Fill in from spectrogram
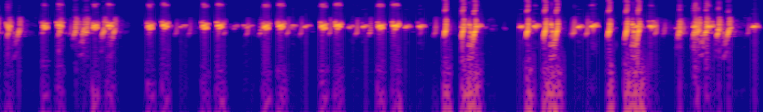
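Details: Female common quail calling, linked to quail hunting: a steady run of short, bright, high chirping notes, nearly two per second, broken by sharp broadband clicks and brief pauses.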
